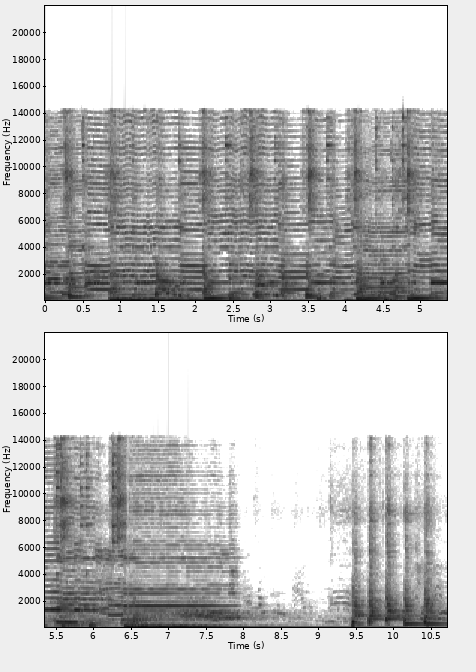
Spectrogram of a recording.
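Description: Live Javanese gamelan music for a jaranan dance: metallophones and drum playing, with a deep large-gong stroke about a second in and again around six and a half seconds. The music dies away near eight seconds and sharp strokes start up again just before the end.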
